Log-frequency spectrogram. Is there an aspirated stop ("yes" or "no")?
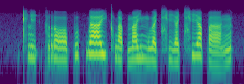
yes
